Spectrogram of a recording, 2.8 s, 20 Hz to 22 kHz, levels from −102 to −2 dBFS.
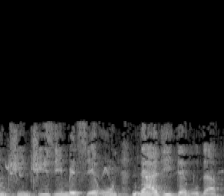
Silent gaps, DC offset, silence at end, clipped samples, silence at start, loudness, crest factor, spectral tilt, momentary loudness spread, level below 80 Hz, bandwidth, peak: none; under 0.1%; 0 s; under 0.1%; 0 s; -29 LUFS; 16 dB; -4 dB/octave; 9 LU; -54 dBFS; 8.8 kHz; -12 dBFS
